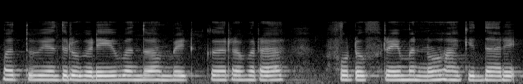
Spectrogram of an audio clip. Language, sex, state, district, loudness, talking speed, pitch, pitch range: Kannada, female, Karnataka, Bidar, -14 LUFS, 105 wpm, 205 Hz, 200-210 Hz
